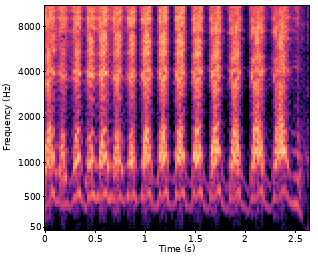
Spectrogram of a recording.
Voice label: Surprised

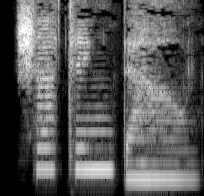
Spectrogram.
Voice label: "shutting down" turret, ringtones

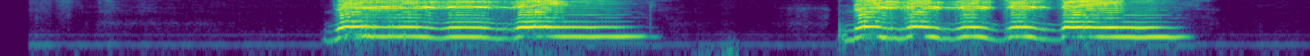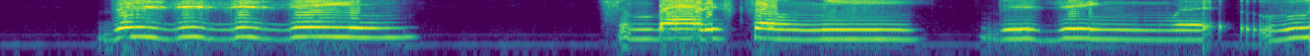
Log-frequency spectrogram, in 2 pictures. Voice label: drunken chipmunk

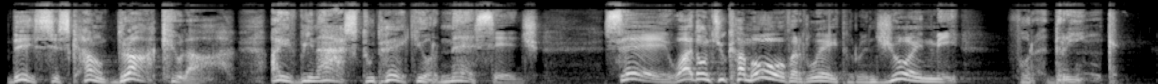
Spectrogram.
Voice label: vampire answerphone; ringtones

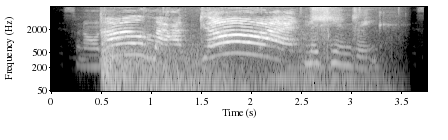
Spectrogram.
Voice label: Is Calling RNB

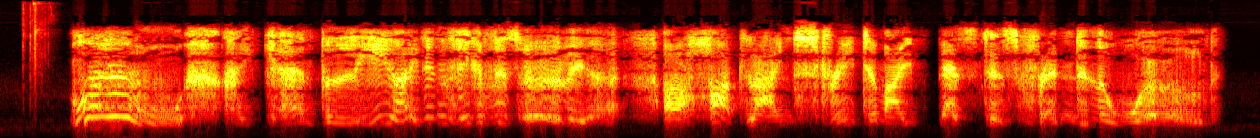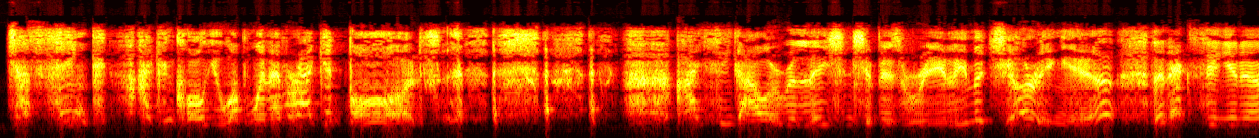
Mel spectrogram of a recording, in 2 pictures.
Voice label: phone call; ringtones; funny; joker

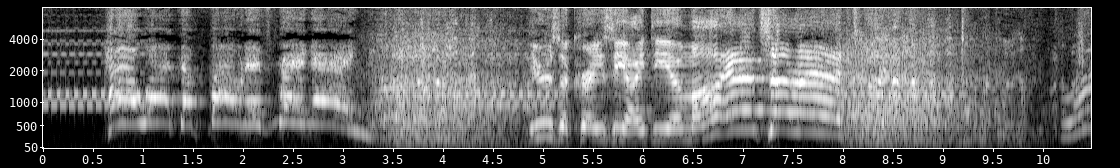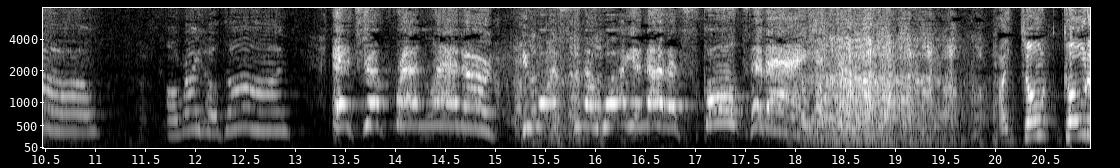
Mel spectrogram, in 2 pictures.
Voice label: Mother Loud

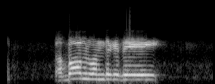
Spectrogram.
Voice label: post coming tamil

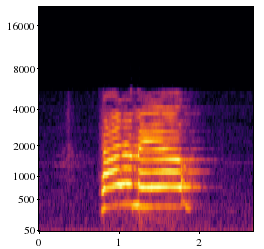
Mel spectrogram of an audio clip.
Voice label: yelling

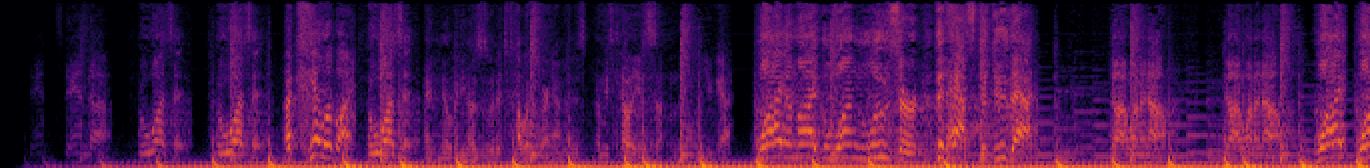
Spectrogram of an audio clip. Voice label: autotune cornell professor outbursts at a student; cornell professor outbursts at a student's overly loud yawn

